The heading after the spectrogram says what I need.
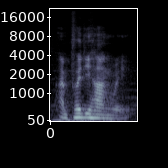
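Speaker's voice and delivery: usual speaking voice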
